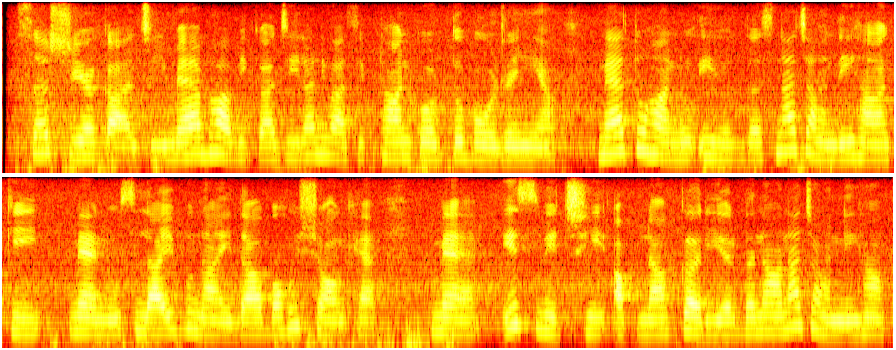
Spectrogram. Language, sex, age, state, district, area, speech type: Punjabi, female, 18-30, Punjab, Pathankot, urban, spontaneous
